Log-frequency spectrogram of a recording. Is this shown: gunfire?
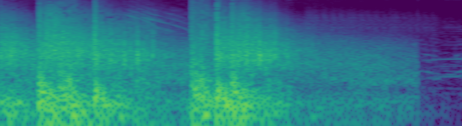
yes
